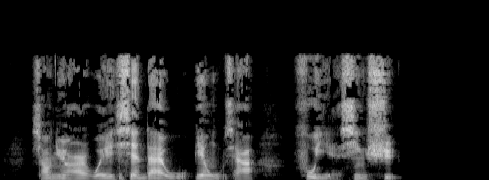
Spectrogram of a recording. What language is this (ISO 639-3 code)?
zho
